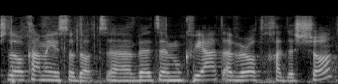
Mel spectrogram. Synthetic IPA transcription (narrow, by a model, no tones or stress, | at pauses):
ʃzokamajesodot̪beet͡semkviat̪aveɾotχad̪aʃot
